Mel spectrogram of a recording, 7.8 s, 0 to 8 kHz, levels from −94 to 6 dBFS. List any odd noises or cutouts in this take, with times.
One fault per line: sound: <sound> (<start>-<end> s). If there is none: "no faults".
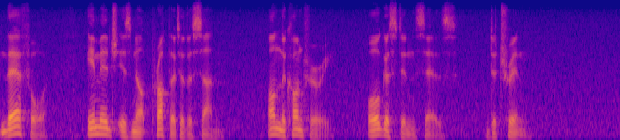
no faults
